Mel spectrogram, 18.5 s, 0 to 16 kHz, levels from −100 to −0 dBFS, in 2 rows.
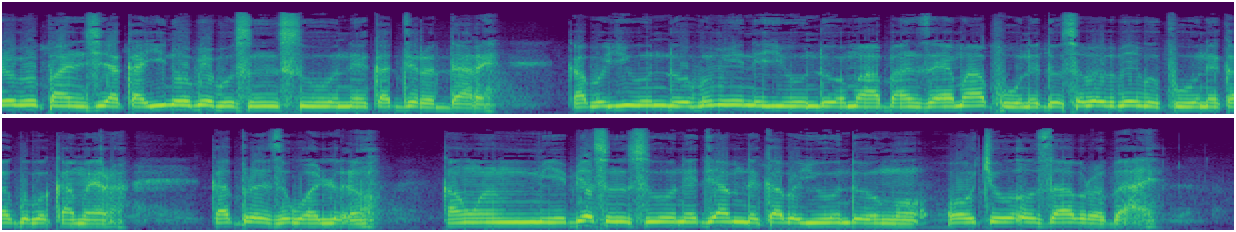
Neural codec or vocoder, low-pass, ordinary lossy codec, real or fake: none; 10.8 kHz; MP3, 48 kbps; real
